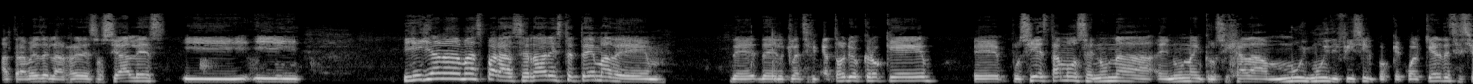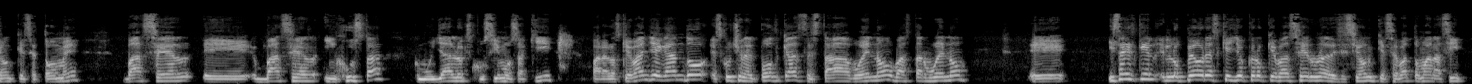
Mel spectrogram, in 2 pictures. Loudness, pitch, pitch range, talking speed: -20 LUFS, 160 Hz, 135-200 Hz, 180 wpm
